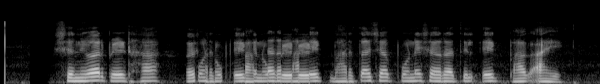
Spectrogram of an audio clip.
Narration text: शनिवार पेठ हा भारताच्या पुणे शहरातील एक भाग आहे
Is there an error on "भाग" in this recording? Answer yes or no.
no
